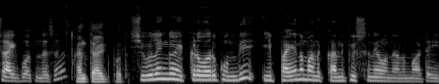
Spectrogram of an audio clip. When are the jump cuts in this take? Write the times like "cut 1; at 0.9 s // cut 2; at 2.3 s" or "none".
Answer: cut 1; at 1.2 s

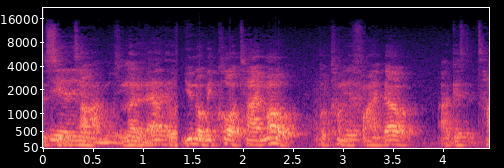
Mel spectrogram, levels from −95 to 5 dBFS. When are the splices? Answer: cut 1; at 1.3 s

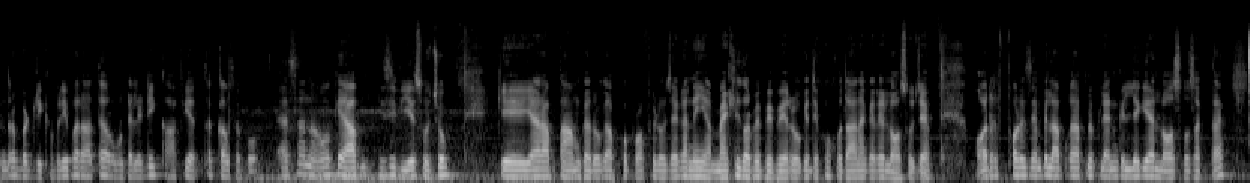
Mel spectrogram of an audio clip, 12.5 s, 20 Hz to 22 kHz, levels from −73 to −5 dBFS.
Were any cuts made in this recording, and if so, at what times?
cut 1; at 2.3 s

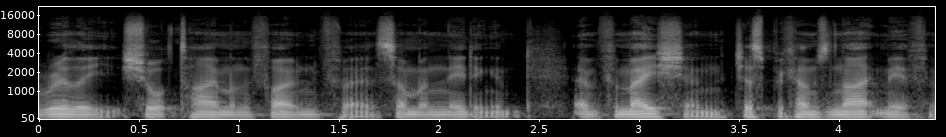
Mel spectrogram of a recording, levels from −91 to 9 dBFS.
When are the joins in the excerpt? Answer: cut 1; at 3.4 s

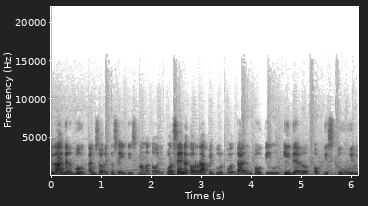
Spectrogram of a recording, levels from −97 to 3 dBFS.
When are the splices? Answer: cut 1; at 2.2 s // cut 2; at 4.6 s

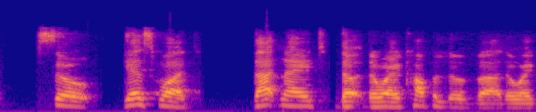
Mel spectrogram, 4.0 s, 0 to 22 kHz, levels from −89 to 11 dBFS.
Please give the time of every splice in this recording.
cut 1; at 2.4 s

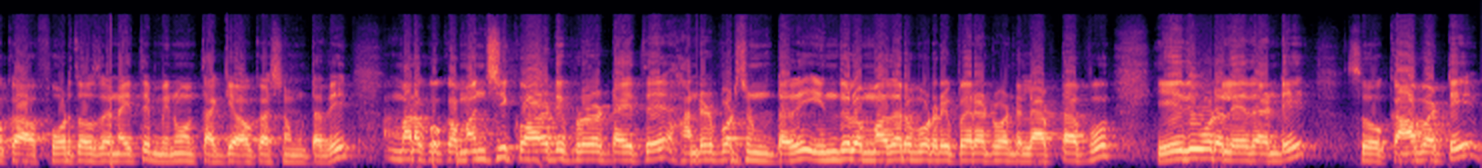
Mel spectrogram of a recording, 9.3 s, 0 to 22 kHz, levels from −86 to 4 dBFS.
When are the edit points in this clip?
cut 1; at 2.4 s

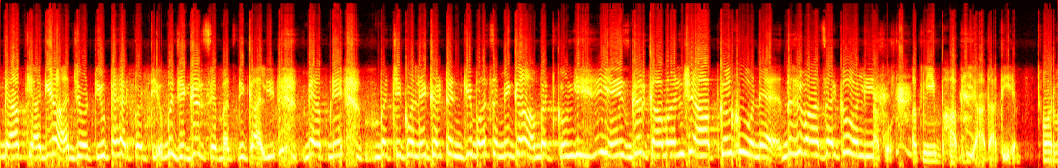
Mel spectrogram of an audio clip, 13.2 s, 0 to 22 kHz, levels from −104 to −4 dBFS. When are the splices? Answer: cut 1; at 10.9 s

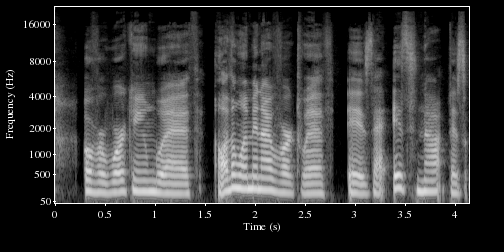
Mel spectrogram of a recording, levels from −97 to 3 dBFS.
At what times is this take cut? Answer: cut 1; at 1.5 s // cut 2; at 2.8 s

